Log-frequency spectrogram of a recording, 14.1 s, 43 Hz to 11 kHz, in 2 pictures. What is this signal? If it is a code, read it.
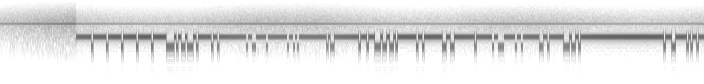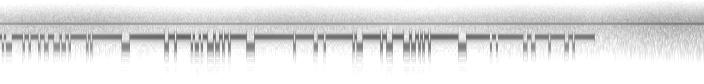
RTTY (50 baud, 450 Hz shift), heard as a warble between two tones, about 740 Hz centre, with a steady whistle near 2260 Hz. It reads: 2JBQ G8A0 UFZ2 XOCD 9CZA FO8P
